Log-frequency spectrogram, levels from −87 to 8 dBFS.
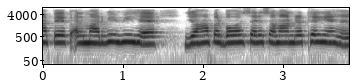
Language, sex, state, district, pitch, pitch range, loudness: Hindi, female, Jharkhand, Garhwa, 280 Hz, 265-285 Hz, -13 LUFS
